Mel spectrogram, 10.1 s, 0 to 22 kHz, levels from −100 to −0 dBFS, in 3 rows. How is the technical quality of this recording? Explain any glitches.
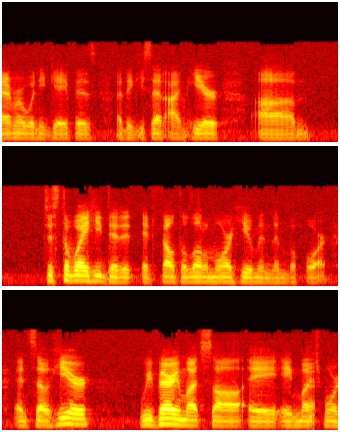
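The recording has a constant hiss from start to finish and two brief dropouts that the headset link covered up, one near the start and one right at the end.

The hiss is low bit depth with dither. The signal was rounded to very few levels, and noise was added first so the rounding error spreads into a smooth, even hiss instead of gritty distortion. What you hear is a flat, steady wash about 25 dB below the speech, which fits something like an 8-bit signal. It sits under the talking the whole time, and the speech itself doesn't sound crunchy.

The glitches are concealed Bluetooth headset packet loss. The first is at 1.81 s, a tiny gap of two lost frames, about 15 ms. The second runs from about 9.78 to 9.85 s, with several small losses scattered over 60 ms, the longest about 22 ms. Each time a packet went missing, the receiver filled the hole by repeating the best-matching slice of the last 20 ms or so. 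That late cluster comes across as a short buzzy, held tone with a slight warble when the real audio picks back up. The pattern points to around five lost frames there. All of this travelled over the mSBC wideband headset codec, which accounts for the speech topping out around 8 kHz.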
